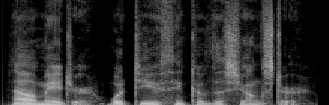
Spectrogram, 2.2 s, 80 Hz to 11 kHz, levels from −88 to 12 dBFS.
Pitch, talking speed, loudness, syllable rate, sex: 95 Hz, 245 wpm, -19 LUFS, 5.9 syllables/s, male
